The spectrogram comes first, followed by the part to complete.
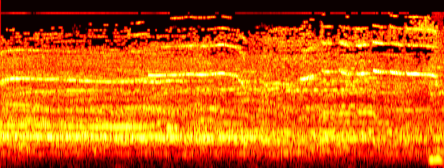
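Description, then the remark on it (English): A loud, cheering crowd roars steadily while several shrill whistles cut through, long sustained high-pitched tones that rise and bend over the continuous din of voices. “I wish I could whistle like that.”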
